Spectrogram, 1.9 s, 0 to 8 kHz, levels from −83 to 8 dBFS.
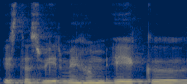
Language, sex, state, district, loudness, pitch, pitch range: Hindi, male, Uttar Pradesh, Varanasi, -30 LUFS, 150 Hz, 140-160 Hz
